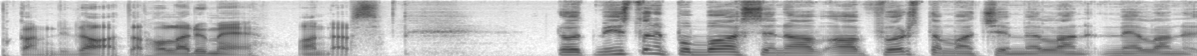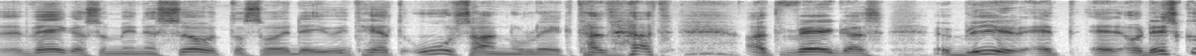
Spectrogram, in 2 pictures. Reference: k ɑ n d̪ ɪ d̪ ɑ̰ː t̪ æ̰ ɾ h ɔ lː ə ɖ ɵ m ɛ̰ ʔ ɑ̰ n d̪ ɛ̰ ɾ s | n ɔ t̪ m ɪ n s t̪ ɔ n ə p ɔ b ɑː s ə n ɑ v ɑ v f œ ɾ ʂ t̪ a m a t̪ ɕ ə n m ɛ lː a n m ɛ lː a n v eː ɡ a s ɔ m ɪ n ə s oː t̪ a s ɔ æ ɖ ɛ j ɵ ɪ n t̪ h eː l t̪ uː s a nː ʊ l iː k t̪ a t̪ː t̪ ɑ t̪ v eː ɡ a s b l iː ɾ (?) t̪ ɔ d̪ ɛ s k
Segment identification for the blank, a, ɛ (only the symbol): ɛ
